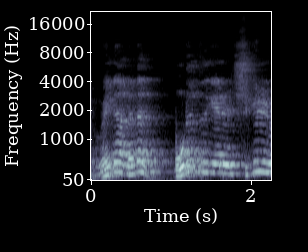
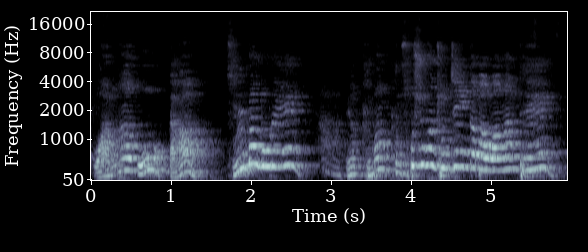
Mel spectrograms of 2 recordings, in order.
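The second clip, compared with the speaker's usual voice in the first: boastful Haman; 11 semitones higher than usual. Acted. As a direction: crow about being the king's favourite. Haman boasts to friends and wife. (높고 느리게 웃으며 자랑하는 하만)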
